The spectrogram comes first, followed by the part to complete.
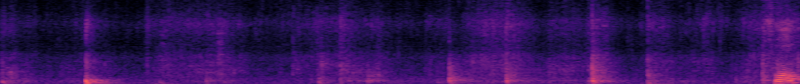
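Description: A hand mixing a wet vegetable batter in a plastic bowl: a few short squelches and soft taps against the bowl, the loudest about half a second in.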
